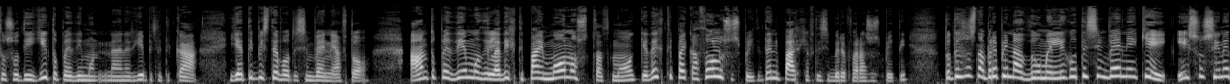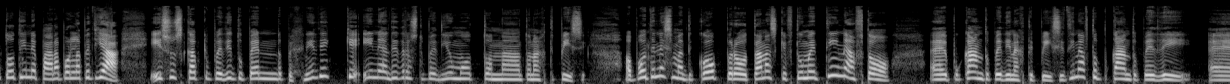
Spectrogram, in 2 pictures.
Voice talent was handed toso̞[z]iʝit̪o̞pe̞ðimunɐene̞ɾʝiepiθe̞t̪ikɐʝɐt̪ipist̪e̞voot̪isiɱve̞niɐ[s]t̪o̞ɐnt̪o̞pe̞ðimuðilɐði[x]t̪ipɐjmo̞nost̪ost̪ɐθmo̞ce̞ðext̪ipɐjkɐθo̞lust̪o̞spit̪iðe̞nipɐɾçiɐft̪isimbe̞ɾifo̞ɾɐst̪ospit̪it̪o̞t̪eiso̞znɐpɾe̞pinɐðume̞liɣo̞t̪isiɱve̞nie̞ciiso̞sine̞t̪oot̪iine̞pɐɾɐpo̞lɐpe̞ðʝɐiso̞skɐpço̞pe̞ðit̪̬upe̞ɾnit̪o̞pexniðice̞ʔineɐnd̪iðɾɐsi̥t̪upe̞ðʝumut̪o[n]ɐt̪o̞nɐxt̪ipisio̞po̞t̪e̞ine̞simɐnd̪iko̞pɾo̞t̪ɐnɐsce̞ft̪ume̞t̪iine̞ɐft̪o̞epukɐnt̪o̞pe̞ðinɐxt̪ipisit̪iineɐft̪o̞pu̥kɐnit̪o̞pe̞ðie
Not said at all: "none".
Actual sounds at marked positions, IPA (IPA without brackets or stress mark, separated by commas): ð, f, x, n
